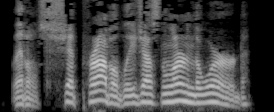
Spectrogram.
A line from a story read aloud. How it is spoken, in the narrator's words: growled Orso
